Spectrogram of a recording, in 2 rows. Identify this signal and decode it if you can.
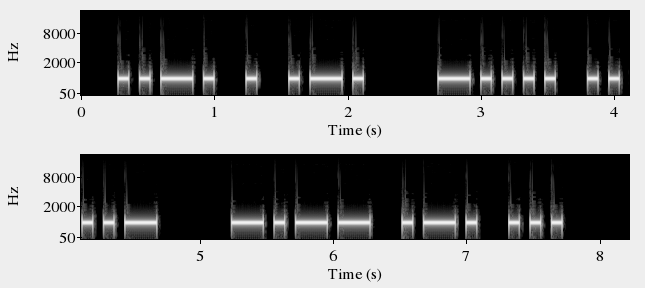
Morse code, heard as a keyed tone, about 16 wpm, 700 Hz. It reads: FER 64 YRS
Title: K1USN SST QSO Practice 15wpm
